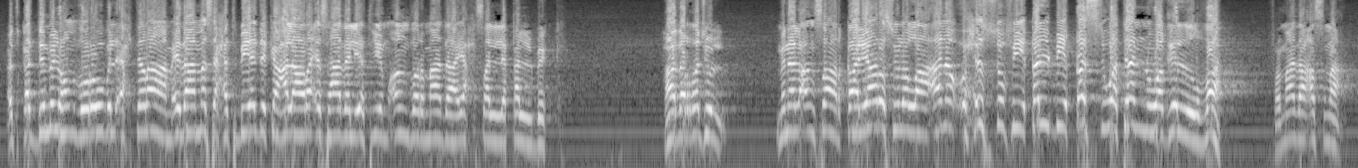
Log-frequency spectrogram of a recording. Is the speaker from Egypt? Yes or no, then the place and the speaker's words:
no; Iraq; أنا أدعو التجار الآن عندنا في العراق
